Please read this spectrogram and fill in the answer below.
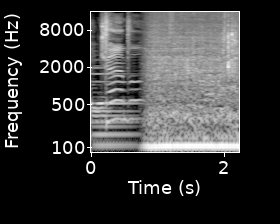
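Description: Background music that cuts off under a second in, giving way to the steady low hum and noise of a running car heard from inside the cabin.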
